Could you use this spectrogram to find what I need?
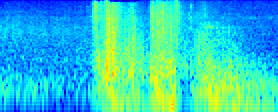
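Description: Boots thud onto a metal roof on landing.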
